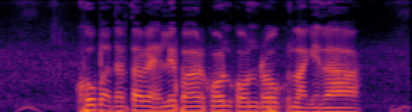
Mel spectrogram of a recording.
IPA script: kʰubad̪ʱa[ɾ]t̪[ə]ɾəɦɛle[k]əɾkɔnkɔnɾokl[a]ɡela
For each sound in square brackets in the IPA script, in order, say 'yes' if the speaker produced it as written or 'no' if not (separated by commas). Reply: yes, no, no, yes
